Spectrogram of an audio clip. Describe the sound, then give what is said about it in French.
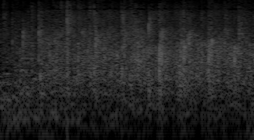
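A crowd claps steadily, a dense, continuous patter of many hands at an even level with no voices standing out. “Ma sœur est toute seule à applaudir, accompagnez-la s'il vous plaît.”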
